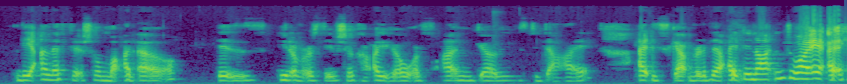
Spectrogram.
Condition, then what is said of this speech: Spasmodic dysphonia. I just sound like this. I'm not nervous. I always sound like this.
